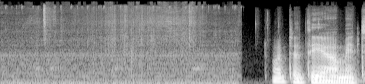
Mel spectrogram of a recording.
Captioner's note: cigarette hisses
